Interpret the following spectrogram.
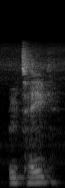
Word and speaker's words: Buttigieg: I told him in the last upload I did about Pete Buttigieg, that I mispronounced his name last time. I think Buttigieg is the correct pronunciation.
